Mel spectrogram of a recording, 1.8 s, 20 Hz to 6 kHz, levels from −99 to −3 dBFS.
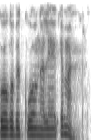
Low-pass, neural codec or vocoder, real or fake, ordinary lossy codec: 5.4 kHz; codec, 16 kHz, 4.8 kbps, FACodec; fake; none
